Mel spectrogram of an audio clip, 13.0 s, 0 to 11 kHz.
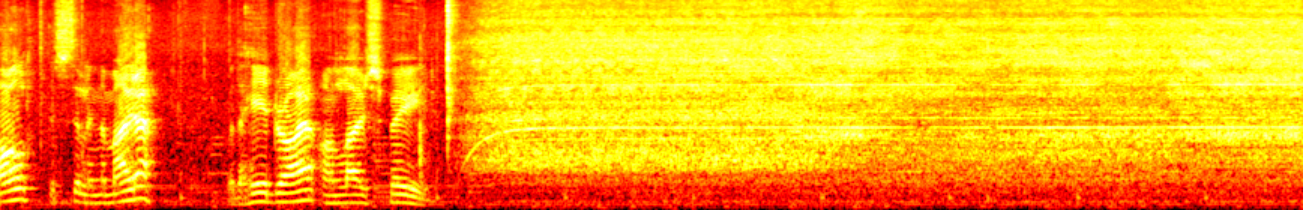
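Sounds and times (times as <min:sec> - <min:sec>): hair dryer running: 0:04.5 - 0:13.0.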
